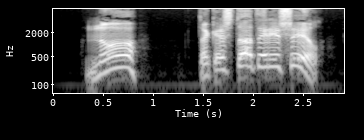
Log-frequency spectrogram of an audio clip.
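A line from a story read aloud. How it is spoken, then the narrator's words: Shout, captain. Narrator (Russian): выкрикнул капитан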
